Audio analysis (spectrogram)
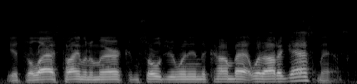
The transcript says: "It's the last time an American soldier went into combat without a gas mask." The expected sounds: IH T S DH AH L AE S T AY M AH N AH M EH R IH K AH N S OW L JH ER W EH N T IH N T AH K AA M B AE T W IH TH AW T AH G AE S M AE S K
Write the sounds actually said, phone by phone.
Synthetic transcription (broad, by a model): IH T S DH AH L AE S T AY M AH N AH M EH R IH K N S OW L JH ER W EH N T IH N T AH K AA M B AE T W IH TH AW T AH G AE S M AE S K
